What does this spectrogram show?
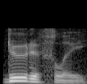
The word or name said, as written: dutifully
